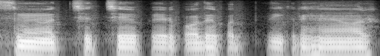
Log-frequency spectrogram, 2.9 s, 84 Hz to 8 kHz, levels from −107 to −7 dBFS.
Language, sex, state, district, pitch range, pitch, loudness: Chhattisgarhi, male, Chhattisgarh, Raigarh, 85-90 Hz, 85 Hz, -17 LUFS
